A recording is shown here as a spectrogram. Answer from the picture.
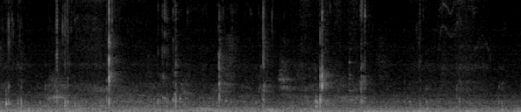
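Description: A person chewing a bite of a soft microwaved Philly steak pocket, with scattered small wet clicks and smacks of the mouth, over a faint steady low hum.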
